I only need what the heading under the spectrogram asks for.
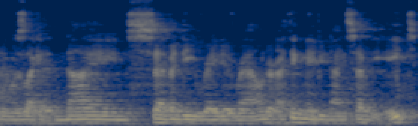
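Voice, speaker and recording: In a room with audible echo and noticeable background noise, a man speaks at a moderate pace in a fairly low pitch. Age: 40s. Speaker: disc golf vlogger. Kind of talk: casual vlog update. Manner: hesitant, many fillers.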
